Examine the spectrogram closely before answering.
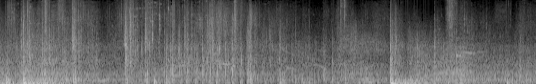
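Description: Gunshots crack in bursts nearby.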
